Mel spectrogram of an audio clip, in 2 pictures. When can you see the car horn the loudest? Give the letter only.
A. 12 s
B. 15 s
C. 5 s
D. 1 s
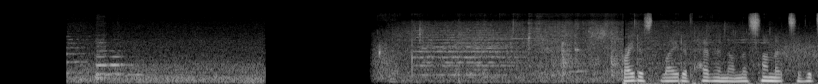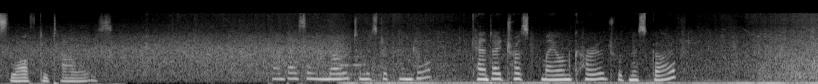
D.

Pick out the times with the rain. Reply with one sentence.
The rain can be heard from 3.7 to 16.3 s.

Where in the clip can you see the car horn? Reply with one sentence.
You can hear the car horn from 0.7 to 2.7 s and from 11.2 to 12.8 s.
